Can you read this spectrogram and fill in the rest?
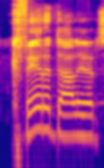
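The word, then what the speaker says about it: Hveradalir: Kveradalir, South Iceland. Did I pronounce that right? That was excellent.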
